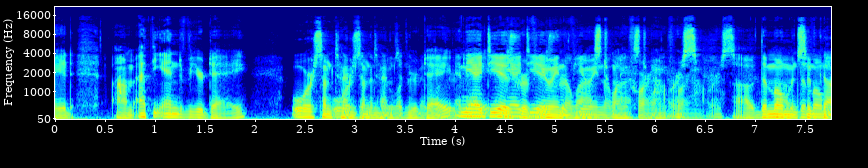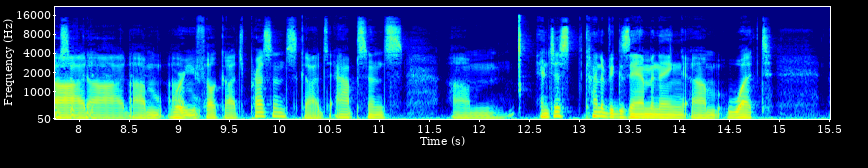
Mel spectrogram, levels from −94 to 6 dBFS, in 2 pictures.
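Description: A second capture path, or an edit holding two copies out of step, has likely mixed the speech in twice from 2.51 to 9.29 s: a doubled audio track. A dry, full-band copy trails by about 0.4 s, roughly 5 dB quieter, and cuts in and out abruptly.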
